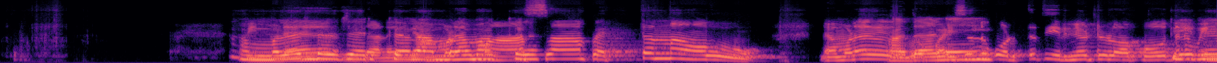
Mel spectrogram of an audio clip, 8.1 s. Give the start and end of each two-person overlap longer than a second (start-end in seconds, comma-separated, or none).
1.6-3.6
